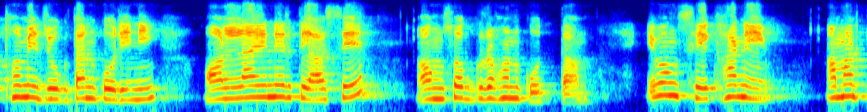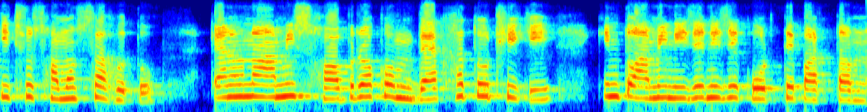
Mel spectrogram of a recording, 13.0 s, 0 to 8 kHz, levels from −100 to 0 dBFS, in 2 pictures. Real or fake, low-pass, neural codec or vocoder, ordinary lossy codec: real; 7.2 kHz; none; Opus, 16 kbps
